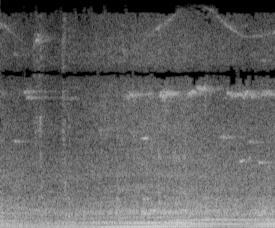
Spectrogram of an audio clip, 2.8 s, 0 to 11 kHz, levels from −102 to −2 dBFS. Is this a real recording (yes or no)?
yes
